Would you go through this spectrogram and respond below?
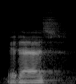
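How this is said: It sounds flat and unsurprised. The speaker is not surprised by the news. The speaker calls it wrong. "I don't sound surprised"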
